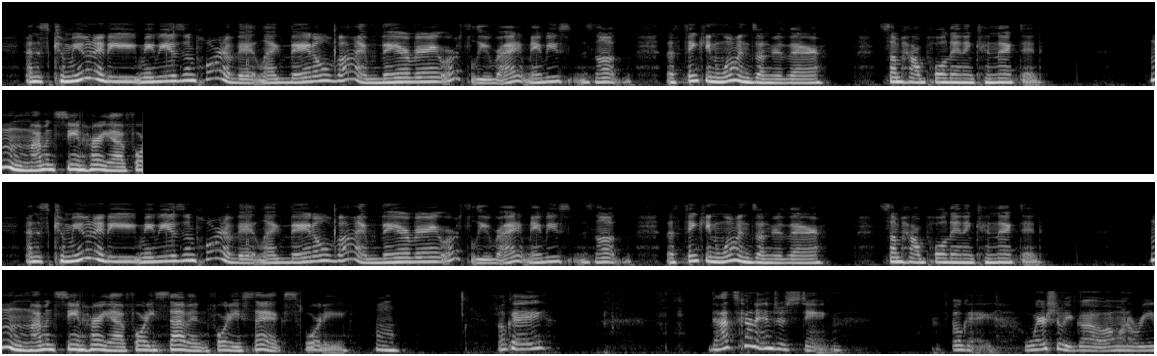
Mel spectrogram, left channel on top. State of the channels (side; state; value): left; drops out; at 13.0 s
